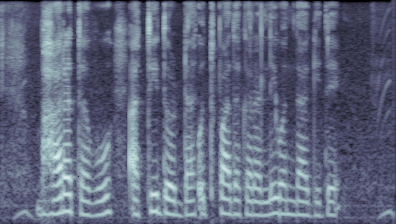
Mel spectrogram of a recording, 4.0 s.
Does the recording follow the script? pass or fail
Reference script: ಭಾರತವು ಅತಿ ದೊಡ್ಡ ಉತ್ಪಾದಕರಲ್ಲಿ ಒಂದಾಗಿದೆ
pass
